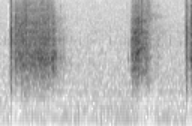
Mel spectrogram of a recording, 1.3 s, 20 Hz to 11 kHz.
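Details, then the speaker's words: Minolta Maxxum 7000 film camera with the back open: crisp, quick shutter and film-drive whirs, each firing clean and even with no drag or hesitation. Shutter working properly. "We see the shutters working good."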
